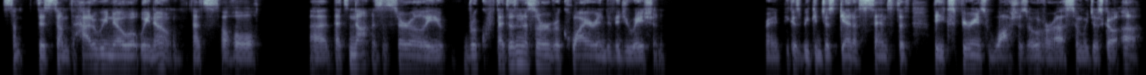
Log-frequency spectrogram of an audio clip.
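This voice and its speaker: Low-voiced reflective male podcast host. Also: fairly even intonation, normal speed, no echo. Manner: musing, asks rhetorical questions. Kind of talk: reflective group discussion.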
